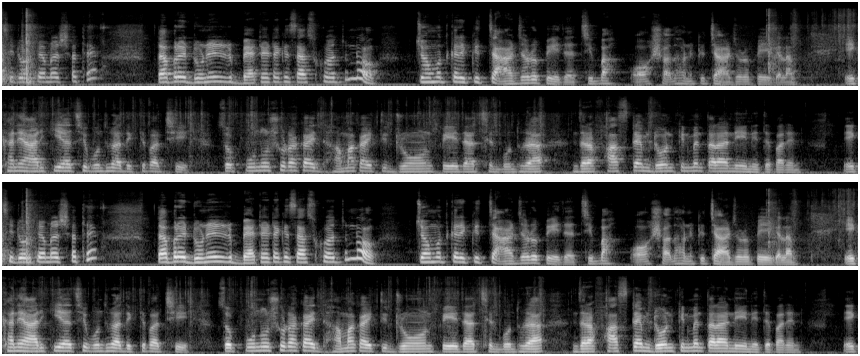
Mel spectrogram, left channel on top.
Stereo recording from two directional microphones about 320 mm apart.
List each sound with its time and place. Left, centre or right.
0.1 s speech: right; by 17.1 s centre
